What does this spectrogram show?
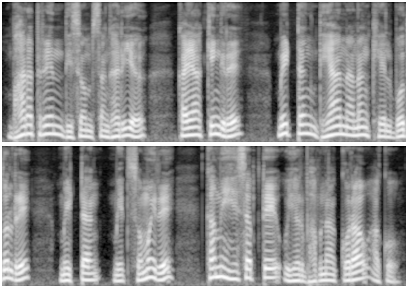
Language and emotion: Santali, neutral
